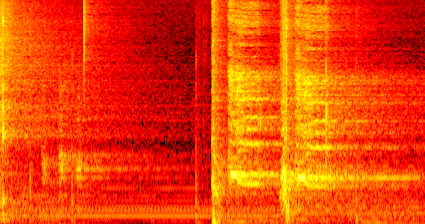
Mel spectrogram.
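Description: A chicken in Minecraft clucks in short, sharp bursts after a quiet stretch of low background game tones, fairly close and clear with no voices over it.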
